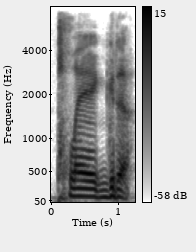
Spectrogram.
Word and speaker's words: plagued: participle, in which case it's going to end with the final d sound. And those consonants that can be a difficult combination that plagued.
